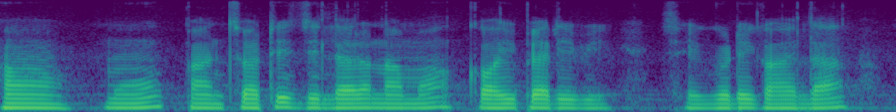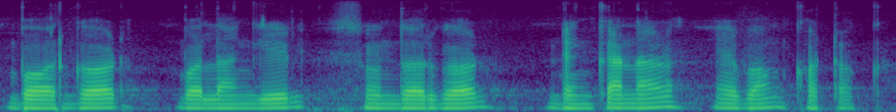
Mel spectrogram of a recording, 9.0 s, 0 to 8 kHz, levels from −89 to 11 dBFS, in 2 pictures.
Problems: none marked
